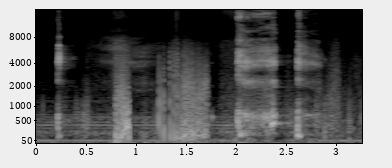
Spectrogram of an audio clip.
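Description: Several short, dry coughs and throat clearings in a small room; a plain cough.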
